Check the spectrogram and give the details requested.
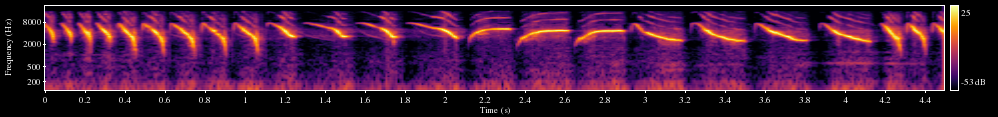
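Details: Canary singing meant to stimulate song: a rapid string of steeply falling notes, then slower, louder slurred whistles repeated about four per second, high and clear.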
